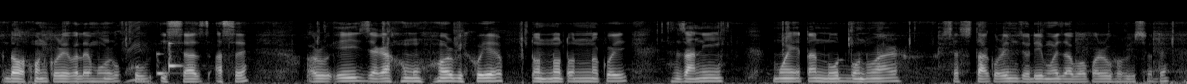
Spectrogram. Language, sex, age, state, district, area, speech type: Assamese, male, 18-30, Assam, Majuli, urban, spontaneous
